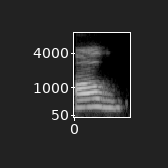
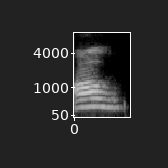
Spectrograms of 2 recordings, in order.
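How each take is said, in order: No difference in how they are said.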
